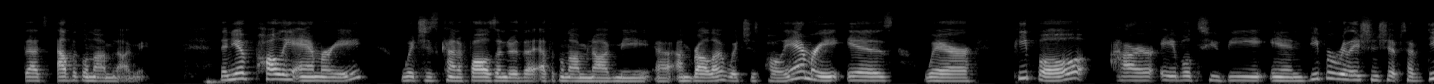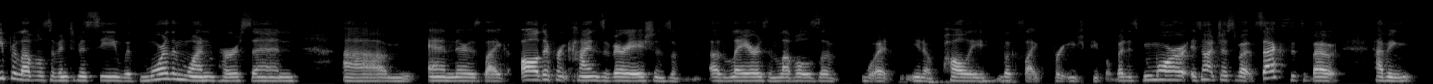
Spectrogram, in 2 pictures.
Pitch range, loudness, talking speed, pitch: 165-195 Hz, -27 LUFS, 165 wpm, 175 Hz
